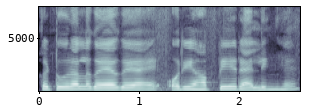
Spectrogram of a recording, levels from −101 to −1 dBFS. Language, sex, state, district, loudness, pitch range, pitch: Hindi, female, Rajasthan, Jaipur, -16 LUFS, 210-235 Hz, 225 Hz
